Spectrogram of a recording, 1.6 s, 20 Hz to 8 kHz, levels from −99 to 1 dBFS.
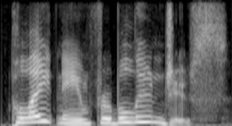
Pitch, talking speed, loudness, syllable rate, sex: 280 Hz, 230 wpm, -17 LUFS, 7.0 syllables/s, female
